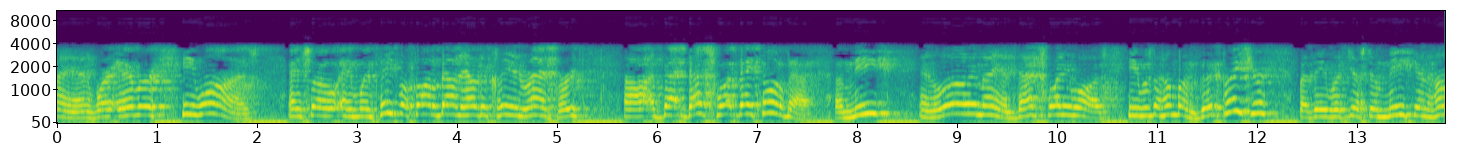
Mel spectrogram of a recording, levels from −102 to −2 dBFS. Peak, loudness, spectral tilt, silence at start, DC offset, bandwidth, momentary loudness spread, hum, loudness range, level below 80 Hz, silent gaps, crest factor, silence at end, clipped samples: 0 dBFS; -11 LUFS; -11.5 dB/octave; 0 s; under 0.1%; 4 kHz; 5 LU; none; 1 LU; -22 dBFS; none; 10 dB; 0 s; under 0.1%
